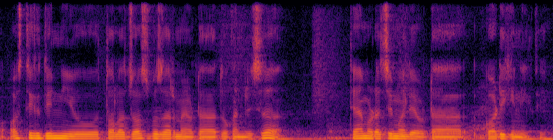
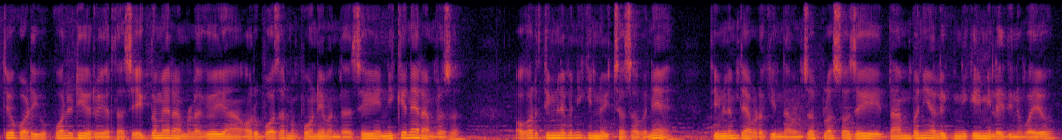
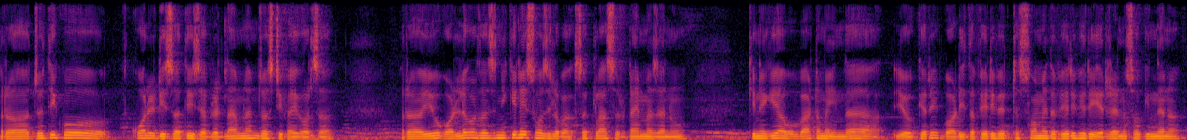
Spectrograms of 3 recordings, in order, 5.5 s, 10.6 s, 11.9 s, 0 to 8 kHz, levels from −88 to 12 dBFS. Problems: constant background noise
